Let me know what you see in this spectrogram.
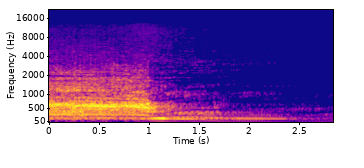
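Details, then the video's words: Hippopotamus from Congo giving a loud, harsh, harmonic roar lasting about one second, which then drops into a quieter, lower rumbling tail that fades over the next two seconds. "Hippo (Congo) Sounds"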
